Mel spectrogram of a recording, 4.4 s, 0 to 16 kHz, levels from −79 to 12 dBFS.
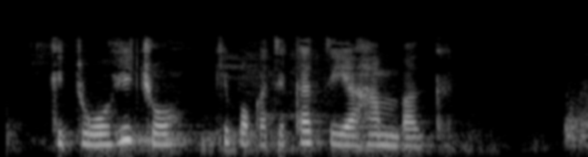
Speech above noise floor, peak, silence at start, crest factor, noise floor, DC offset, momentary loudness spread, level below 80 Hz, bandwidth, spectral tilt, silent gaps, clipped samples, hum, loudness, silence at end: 45 dB; -8 dBFS; 0.4 s; 20 dB; -71 dBFS; under 0.1%; 18 LU; -68 dBFS; 7.6 kHz; -5 dB/octave; none; under 0.1%; none; -26 LUFS; 0 s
